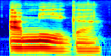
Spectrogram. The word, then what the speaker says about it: amiga: So you’ll notice that the final “a” in these words is pronounced /ɐ/ as in “Cuba” or “sofa”, which is represented by this upside down “a” symbol.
